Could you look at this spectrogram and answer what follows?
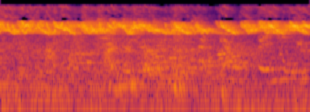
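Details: Fast líu warbling of a white-eye used to stimulate a newly caught bird: a dense, high, rapidly pulsing twitter running throughout, over faint lower chatter.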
